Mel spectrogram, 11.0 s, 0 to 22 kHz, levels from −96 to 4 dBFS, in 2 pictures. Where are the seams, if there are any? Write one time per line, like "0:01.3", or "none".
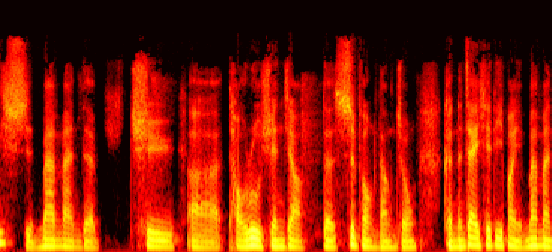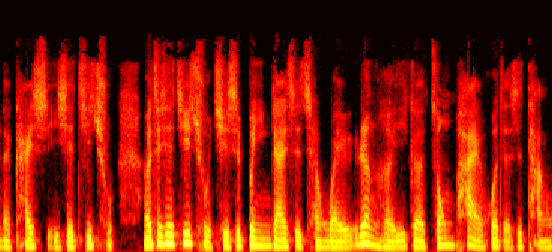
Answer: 0:01.8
